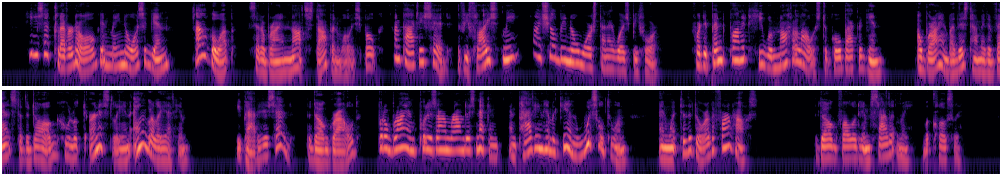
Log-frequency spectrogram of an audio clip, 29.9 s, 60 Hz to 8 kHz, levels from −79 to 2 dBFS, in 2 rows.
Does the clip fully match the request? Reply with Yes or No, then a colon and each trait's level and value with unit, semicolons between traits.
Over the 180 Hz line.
Yes: high, 190 Hz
